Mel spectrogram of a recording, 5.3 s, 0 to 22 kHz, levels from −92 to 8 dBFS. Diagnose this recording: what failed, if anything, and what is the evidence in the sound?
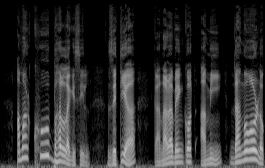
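The failure is at the codec stage: the speech was likely decoded and re-encoded repeatedly with MP3, about seven times, at a rate consistent with 128 kbit/s. This is generation loss. Throughout the recording the voice sounds swirly, smeared and hollow, and consonant onsets are blurred. Each pass quantises on a shifted frame grid, so noise and spectral holes pile up. Because the band still reaches 20 kHz, the damage comes from accumulated quantisation, not from bandwidth loss.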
